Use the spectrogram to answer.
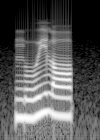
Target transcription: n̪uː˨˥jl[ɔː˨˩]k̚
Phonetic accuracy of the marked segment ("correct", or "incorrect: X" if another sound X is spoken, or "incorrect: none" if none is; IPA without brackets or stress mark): incorrect: ɔː˧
